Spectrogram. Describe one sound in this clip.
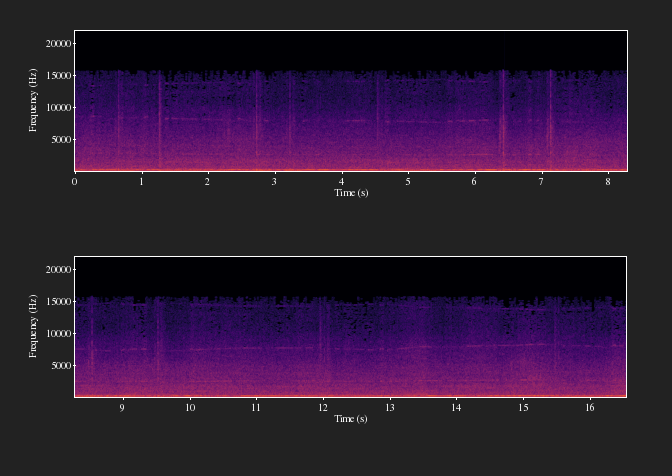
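Other race cars roar close by.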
